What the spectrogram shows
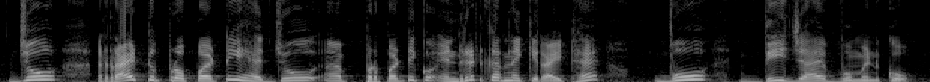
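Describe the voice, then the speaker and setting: Speaking at a measured pace with a highish, very animated voice, this Indian-accented woman teaches exam preparation on a dry recording. Her instructional lecture moves through exam questions, shifting between English and Hindi, and she frequently raises questions only to answer them herself in a teacherly way.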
